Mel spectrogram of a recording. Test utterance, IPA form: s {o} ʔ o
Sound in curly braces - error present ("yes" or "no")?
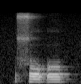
no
